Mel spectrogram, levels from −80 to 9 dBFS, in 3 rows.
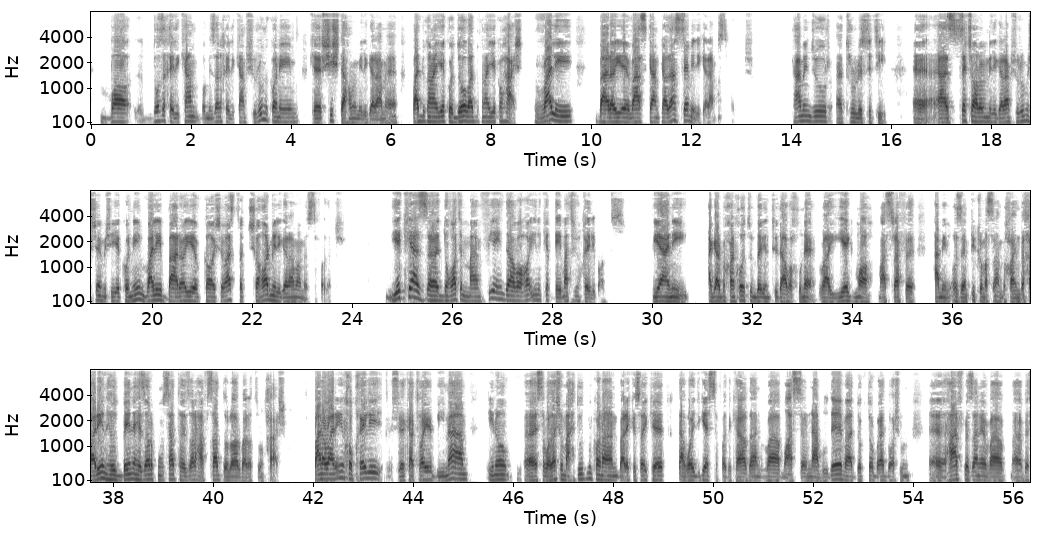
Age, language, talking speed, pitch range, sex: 50-69, Persian, 130 wpm, 110-135 Hz, male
